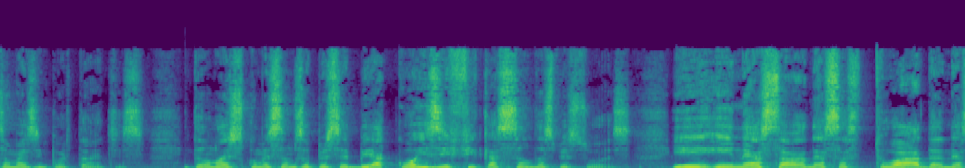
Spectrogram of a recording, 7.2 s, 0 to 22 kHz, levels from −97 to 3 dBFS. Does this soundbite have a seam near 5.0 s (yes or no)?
yes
